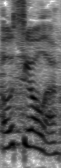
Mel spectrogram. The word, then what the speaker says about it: Osceola: O-S-C-E-O-L-A. Osceola. I said it first, Osceola. I said it before you. I already know and I said it before you. Osceola. – Osola. – Osola? Ohio? Osola? Osceola.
